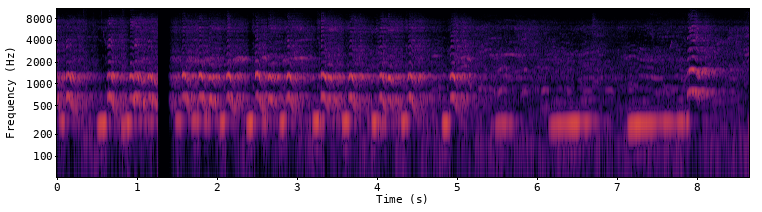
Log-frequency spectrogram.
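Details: Siamangs (Symphalangus syndactylus) at a zoo in Central Park, North Sumatra, howl in loud, rapidly repeated whooping calls with strong harmonic bands and rising, barking notes.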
